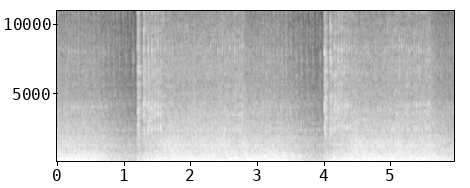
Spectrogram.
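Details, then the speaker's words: Kohler-engine lawn mower with replacement carburetor: engine speed rises and falls about every three seconds, hunting; owner suspects it isn't getting enough fuel and plans to adjust the carburetor's metering screw. "so okay well as you can see it's hunting up and down there but there is a metering screw on the side of that carburetor that wasn't there before"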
